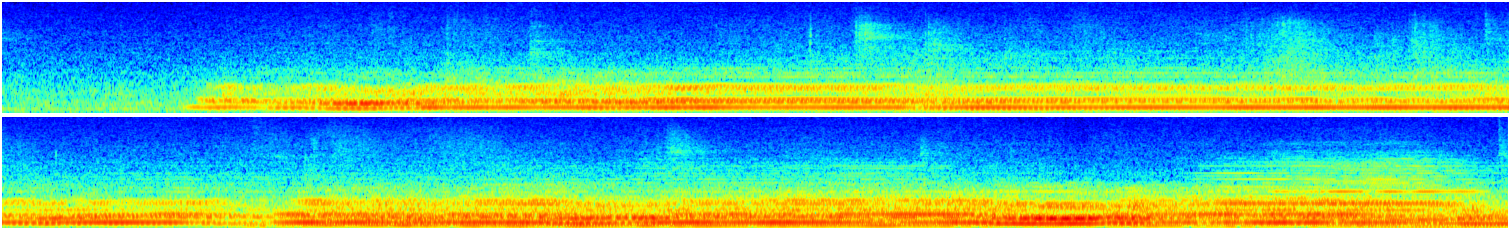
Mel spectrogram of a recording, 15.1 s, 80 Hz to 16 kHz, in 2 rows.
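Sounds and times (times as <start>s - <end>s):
chamber ensemble holding chord: 0.9s - 15.0s.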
